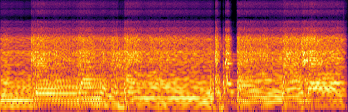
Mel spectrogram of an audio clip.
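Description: Crunchy distorted electric guitar plays a short riff of bending, sliding chords, thick and saturated through a Polytone cabinet simulator.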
